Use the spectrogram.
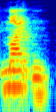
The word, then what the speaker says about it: mightn't: But native speakers, we do not say might not. We say mightn't. Yeah, we shorten it, we abbreviate. To say, oh, she mightn't know. So that's how we pronounce it, mightn't.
